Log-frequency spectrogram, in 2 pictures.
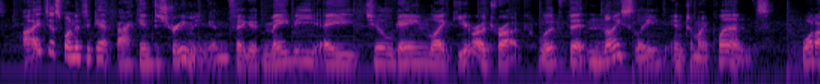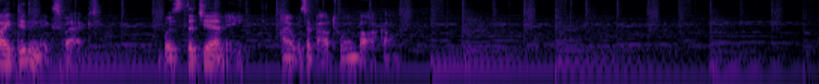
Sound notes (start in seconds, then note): none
